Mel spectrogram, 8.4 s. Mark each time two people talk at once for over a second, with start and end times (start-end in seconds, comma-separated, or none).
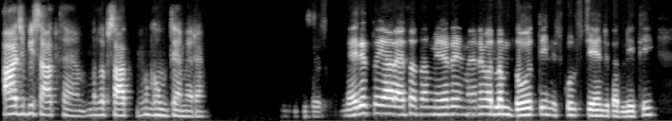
none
